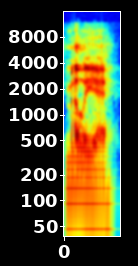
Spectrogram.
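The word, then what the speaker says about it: Meslier: defenders behind him but you don't pronounce the s cookie come on it's mellier but i've i've smelled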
